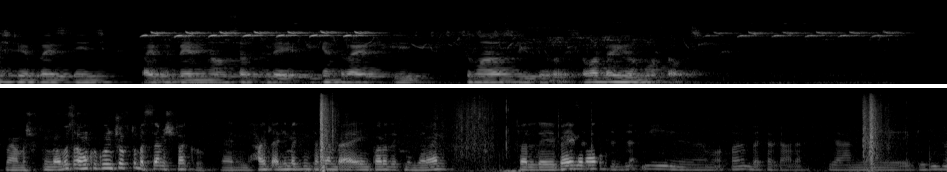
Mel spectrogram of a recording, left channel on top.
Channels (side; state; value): both; different; correlation 0.00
